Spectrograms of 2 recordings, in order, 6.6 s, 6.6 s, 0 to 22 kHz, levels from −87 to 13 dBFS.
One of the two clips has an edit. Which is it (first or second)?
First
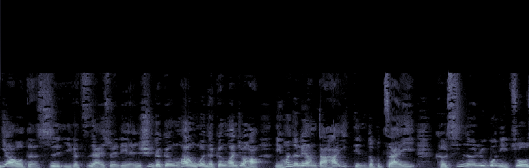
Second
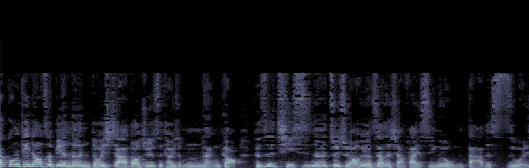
first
